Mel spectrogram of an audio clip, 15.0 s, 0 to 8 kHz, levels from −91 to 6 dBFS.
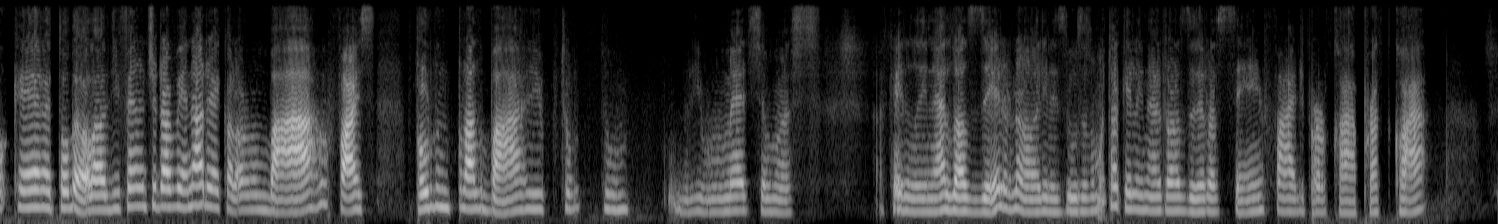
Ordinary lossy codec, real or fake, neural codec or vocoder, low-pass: Opus, 64 kbps; fake; codec, 16 kHz in and 24 kHz out, 0.4 kbps, LongCat-Audio-Codec, fine tuned four codebook decoder; 7.2 kHz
